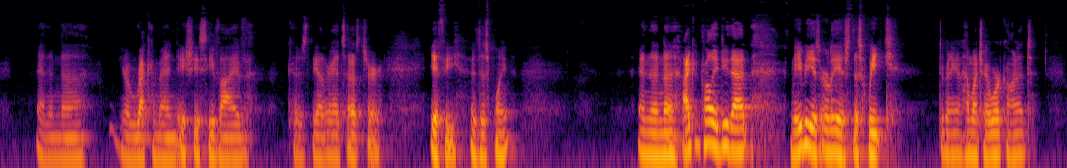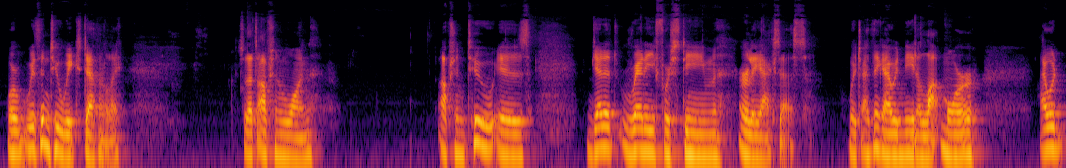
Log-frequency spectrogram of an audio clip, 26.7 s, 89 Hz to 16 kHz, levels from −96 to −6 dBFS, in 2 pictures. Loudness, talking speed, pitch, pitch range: -28 LUFS, 155 wpm, 130 Hz, 120-140 Hz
